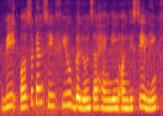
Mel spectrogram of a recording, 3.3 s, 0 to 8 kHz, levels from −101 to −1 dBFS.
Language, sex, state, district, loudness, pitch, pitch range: English, female, Assam, Kamrup Metropolitan, -14 LUFS, 240 Hz, 225-280 Hz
